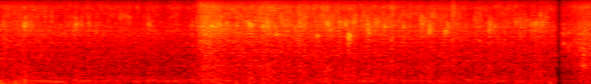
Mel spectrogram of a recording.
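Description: Ground shallot, garlic, cumin and pepper paste sizzling and crackling in hot oil, getting louder about two seconds in.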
